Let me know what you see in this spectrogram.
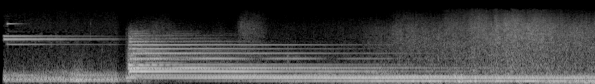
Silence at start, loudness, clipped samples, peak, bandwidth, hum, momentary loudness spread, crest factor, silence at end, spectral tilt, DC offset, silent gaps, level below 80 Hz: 0.05 s; -19 LUFS; under 0.1%; -2 dBFS; 14 kHz; none; 7 LU; 16 dB; 0 s; -5 dB/octave; under 0.1%; none; -40 dBFS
